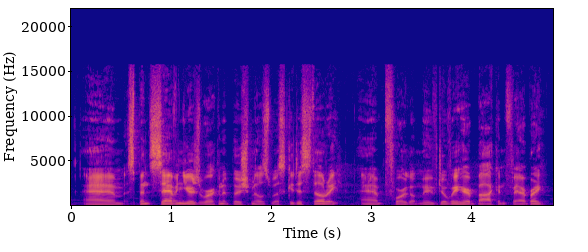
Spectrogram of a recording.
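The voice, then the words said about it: Northern Irish north coast accent. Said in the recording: “as soon as I open my mouth, you just see their eyebrows raise going, what is this accent? ... I'm right up from the north coast of Ireland, so it's not your traditional rhythmical Irish accent”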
